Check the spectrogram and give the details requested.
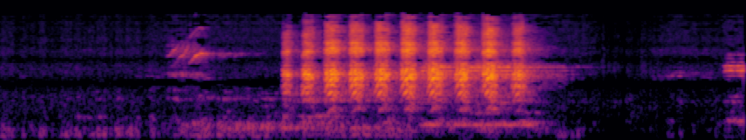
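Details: A loud, metallic treepie call in a quiet afternoon as the bird shifts between branches: a one-second grating rattle of roughly nine fast pulses, preceded by a faint high whistle.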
